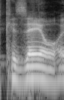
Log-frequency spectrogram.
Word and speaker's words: Cazale: Am I saying that right? – It is Cazale. It's Cazale because it says on the Wikipedia how to pronounce it.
